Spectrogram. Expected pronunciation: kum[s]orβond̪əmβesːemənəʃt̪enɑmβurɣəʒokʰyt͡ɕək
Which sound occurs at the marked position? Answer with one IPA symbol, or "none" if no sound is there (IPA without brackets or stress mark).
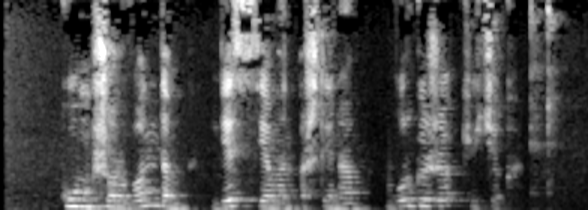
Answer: ʃ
